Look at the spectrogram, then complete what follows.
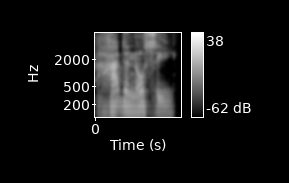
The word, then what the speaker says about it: Haudenosaunee: So Haudenosaunee is how I pronounce it. But you know, someone, original person, might correct me on that.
